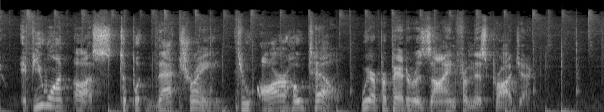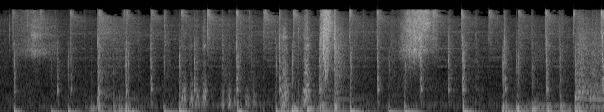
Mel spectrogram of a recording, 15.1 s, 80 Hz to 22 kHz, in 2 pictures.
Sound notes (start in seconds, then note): 9.0 pen scribbling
